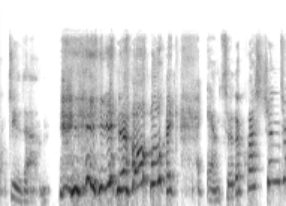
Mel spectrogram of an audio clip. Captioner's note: laughs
